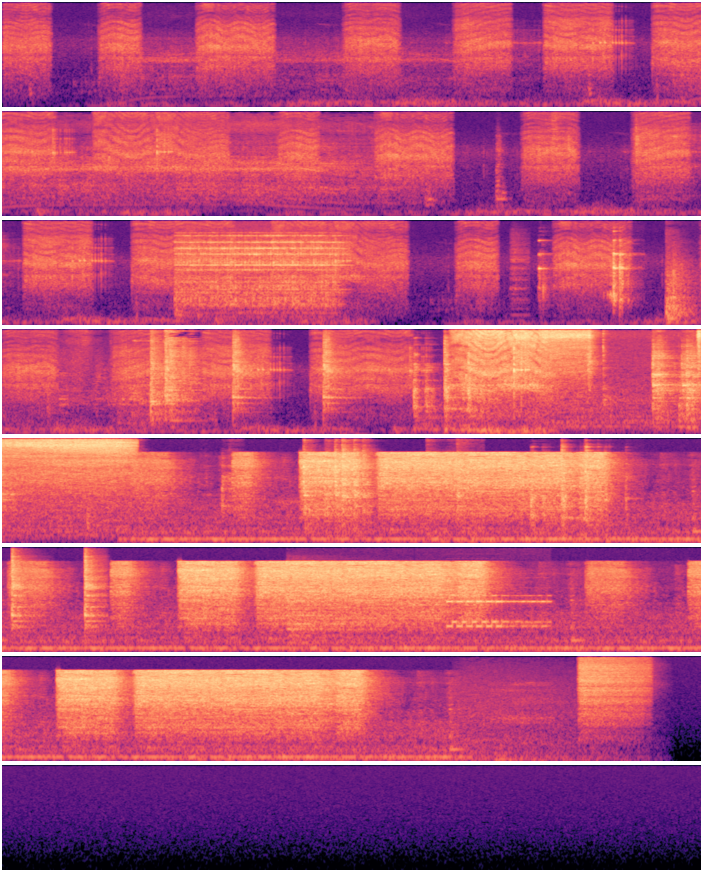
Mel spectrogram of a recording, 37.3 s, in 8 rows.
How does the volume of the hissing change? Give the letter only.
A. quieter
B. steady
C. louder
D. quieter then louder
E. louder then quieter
C.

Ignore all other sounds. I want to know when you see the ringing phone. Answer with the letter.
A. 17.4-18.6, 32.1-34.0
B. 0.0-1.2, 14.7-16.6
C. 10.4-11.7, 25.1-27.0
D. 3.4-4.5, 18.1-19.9
C.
